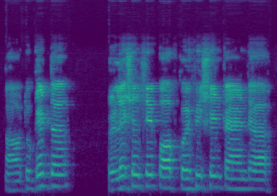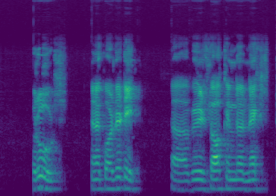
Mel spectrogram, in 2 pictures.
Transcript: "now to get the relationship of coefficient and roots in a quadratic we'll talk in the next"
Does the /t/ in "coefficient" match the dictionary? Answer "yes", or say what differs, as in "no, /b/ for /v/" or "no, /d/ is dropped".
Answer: yes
